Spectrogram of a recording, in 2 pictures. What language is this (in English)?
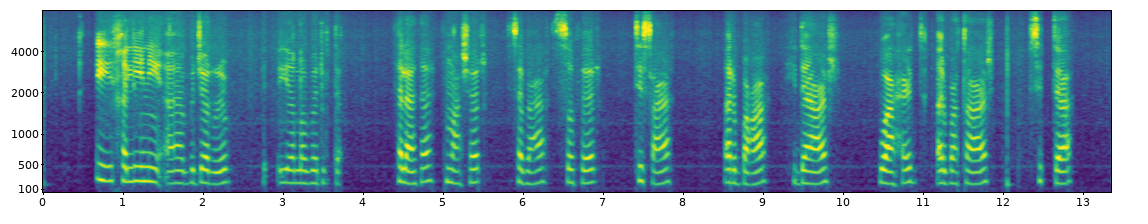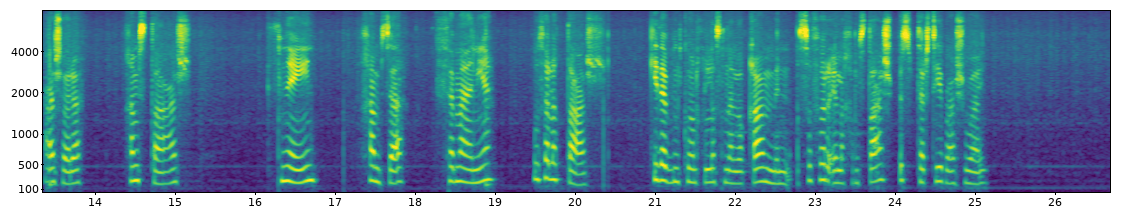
Omani Arabic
